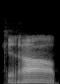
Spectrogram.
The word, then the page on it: grab: German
